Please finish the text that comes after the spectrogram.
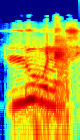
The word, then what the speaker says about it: lunes: اليوم الاول عندهم في الاسبوع هو الاثنين اذا لونس اذا سنبدا بلونس باول الاسبوع ويبتدئ الاسبوع في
